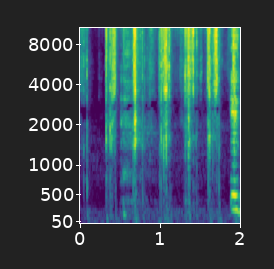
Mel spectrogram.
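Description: A deck of tarot cards being shuffled through by hand, the cards making a run of light, quick clicks, several a second.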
